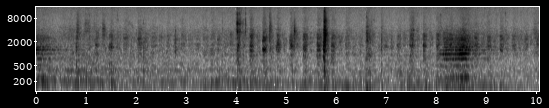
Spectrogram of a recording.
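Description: Husky puppy giving a short, steady-pitched whine near the end, with scattered sharp clicks and taps a few seconds before it.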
